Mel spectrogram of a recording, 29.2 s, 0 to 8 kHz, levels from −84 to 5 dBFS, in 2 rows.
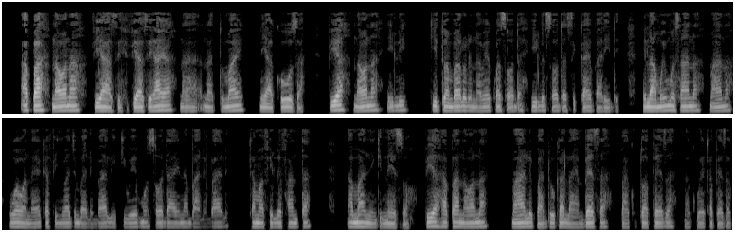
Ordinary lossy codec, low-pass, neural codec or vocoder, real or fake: MP3, 24 kbps; 7.2 kHz; none; real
